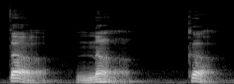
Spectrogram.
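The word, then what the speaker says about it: תנ״ך: यह है ताव, नून, योद और काफ। फाइनल काफ होने की वजह से उसकी डंडी आपको सीधी लंबी नज़र आ रही है, तो इसका उच्चारण क्या हो जाएगा? त न क, तनक।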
